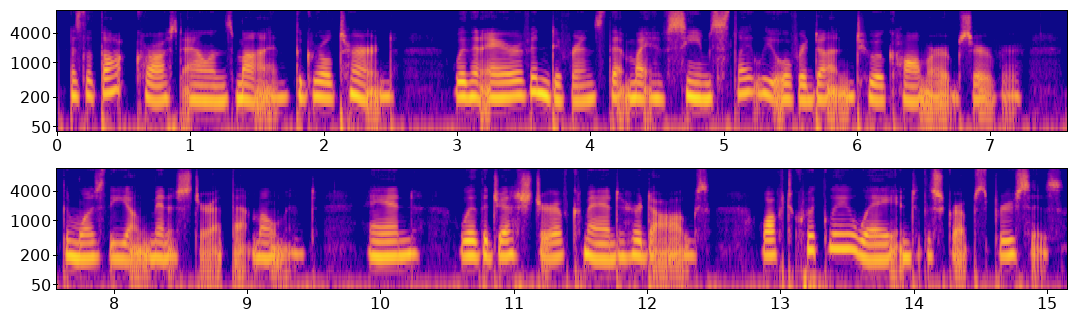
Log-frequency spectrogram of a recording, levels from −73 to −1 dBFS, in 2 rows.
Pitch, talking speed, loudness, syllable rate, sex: 195 Hz, 190 wpm, -18 LUFS, 5.6 syllables/s, female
